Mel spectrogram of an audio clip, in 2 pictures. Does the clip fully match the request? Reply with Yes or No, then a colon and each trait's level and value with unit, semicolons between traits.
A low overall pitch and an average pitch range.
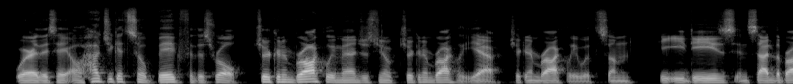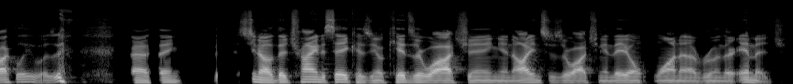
Yes: very low, 90 Hz; average, 3.0 semitones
